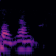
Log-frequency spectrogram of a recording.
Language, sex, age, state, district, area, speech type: Telugu, male, 18-30, Andhra Pradesh, Krishna, urban, conversation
